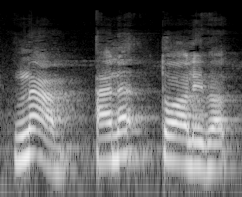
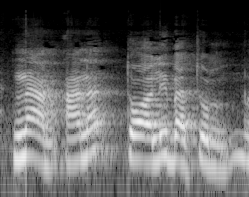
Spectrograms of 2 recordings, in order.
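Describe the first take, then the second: First: Slow, careful তালিবা with no -tun at the end; ending dropped. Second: Slow, careful তালিবাতুন with the -tun sounded; full ending. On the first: Teacher says the shortened everyday form slowly. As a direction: stop the word at তালিবা, no final nunation. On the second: Teacher models the learner's full form for the class. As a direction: finish the word fully: তালিবাতুন. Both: Shown as a demonstration. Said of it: "আমরা শেখার সময় তালিবাতুন বলবো".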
